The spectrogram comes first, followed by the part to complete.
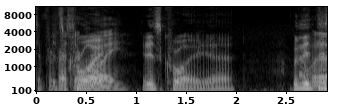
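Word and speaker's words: Croix: It is Croy. Yeah, but they did say I like say? Koriox. They pronounce the X, which is weird.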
